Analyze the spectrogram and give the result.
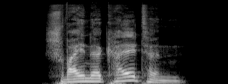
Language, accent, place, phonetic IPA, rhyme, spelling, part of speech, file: German, Germany, Berlin, [ˈʃvaɪ̯nəˈkaltn̩], -altn̩, schweinekalten, adjective, De-schweinekalten.ogg
- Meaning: inflection of schweinekalt: 1. strong genitive masculine/neuter singular 2. weak/mixed genitive/dative all-gender singular 3. strong/weak/mixed accusative masculine singular 4. strong dative plural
